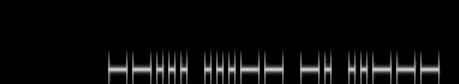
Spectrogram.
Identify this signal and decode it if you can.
Morse code, heard as a keyed tone, about 20 wpm, 700 Hz. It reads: 73N2
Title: Common Cut Numbers - 4-Digit 20wpm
